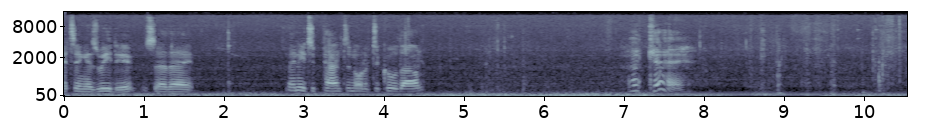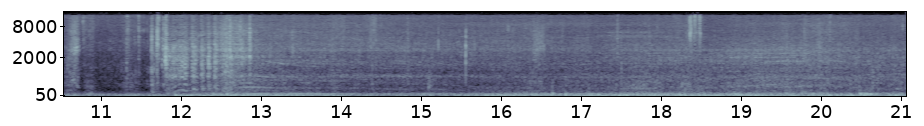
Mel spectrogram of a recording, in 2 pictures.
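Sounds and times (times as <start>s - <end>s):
vehicle engine starting and running: 11.6s - 21.0s.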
